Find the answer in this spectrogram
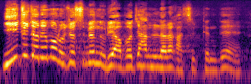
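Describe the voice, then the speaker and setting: A man's voice: high-pitched, big pitch swings, rapid-fire, sharp tone, big-room sound. A man preaching a sermon, telling a story with acted dialogue and dramatic rises and falls.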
